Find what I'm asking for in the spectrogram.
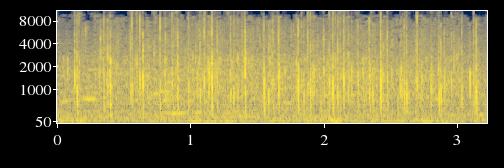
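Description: Parents and audience applauding the teachers at a school annual day event at Uma Vidyalaya in Vadodara, dense sustained clapping from a large crowd, loud and continuous for a few seconds with no talk.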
